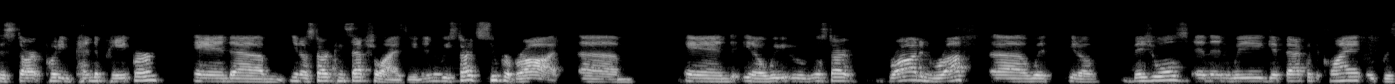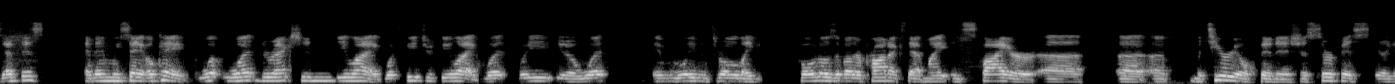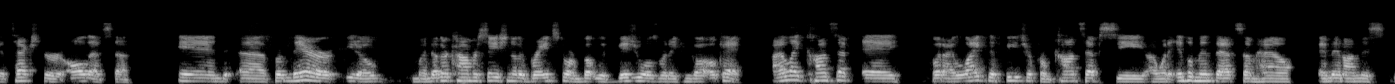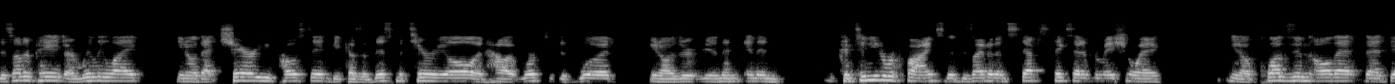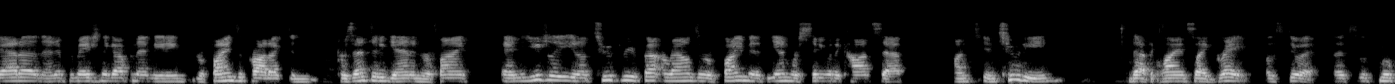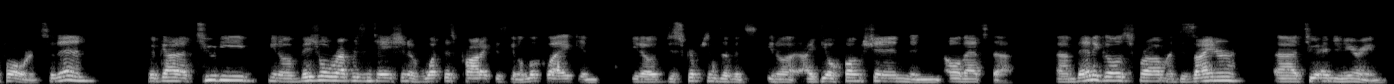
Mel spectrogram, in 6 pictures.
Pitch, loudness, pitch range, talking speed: 155 Hz, -19 LUFS, 140-165 Hz, 195 wpm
